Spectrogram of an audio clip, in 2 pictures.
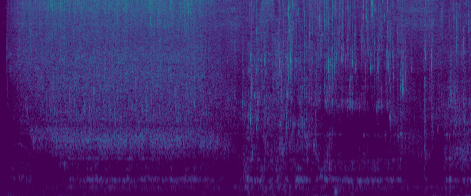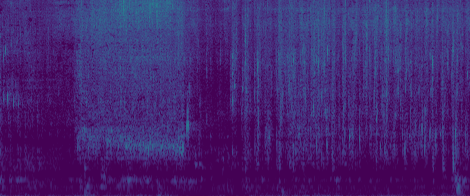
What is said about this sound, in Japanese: じゃあ、今度はお湯をかけていくけん、泡が入らんようにしっかり目を閉じとってね。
